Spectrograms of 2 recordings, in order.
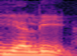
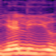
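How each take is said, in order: First: The word ends in a long 'ee' vowel. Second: The final 'y' is voiced with a 'u' vowel. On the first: The speaker calls it right. "या साकिन होता है" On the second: The speaker calls it wrong. "यली यू नहीं बनेगा क्योंकि rule apply करना है"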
